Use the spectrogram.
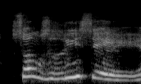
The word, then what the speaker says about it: Champs-Élysées: Ini tulisannya lah tuh, Champs-Élysées ya, tapi bacanya bukan gitu. Bacanya Champs-Élysées ya, ada lagunya.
